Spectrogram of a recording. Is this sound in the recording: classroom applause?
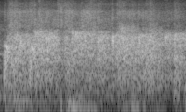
yes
